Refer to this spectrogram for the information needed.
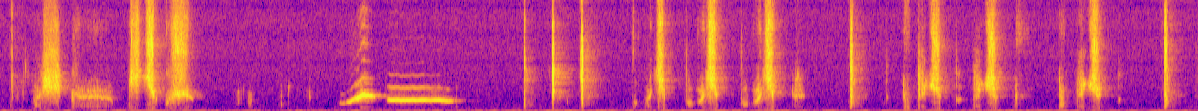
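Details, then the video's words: Pet budgerigar talking indoors, its mimicked Turkish words such as babacık, aşkım and cici kuş mixed with short whistled notes, including a clear rising then level whistle mid-way and rapid scratchy syllables throughout. "Konuşan Muhabbet Kuşu"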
